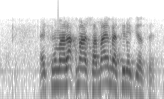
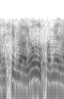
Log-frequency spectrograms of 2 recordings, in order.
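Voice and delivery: usual speaking voice

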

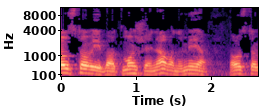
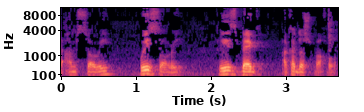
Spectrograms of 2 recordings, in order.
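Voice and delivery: lower, softer pleading; imitated contrition; 5 semitones lower, 4 dB quieter than usual. Bitten people begging Moshe to pray, mock contrite. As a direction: plead humbly, as if chastened.

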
